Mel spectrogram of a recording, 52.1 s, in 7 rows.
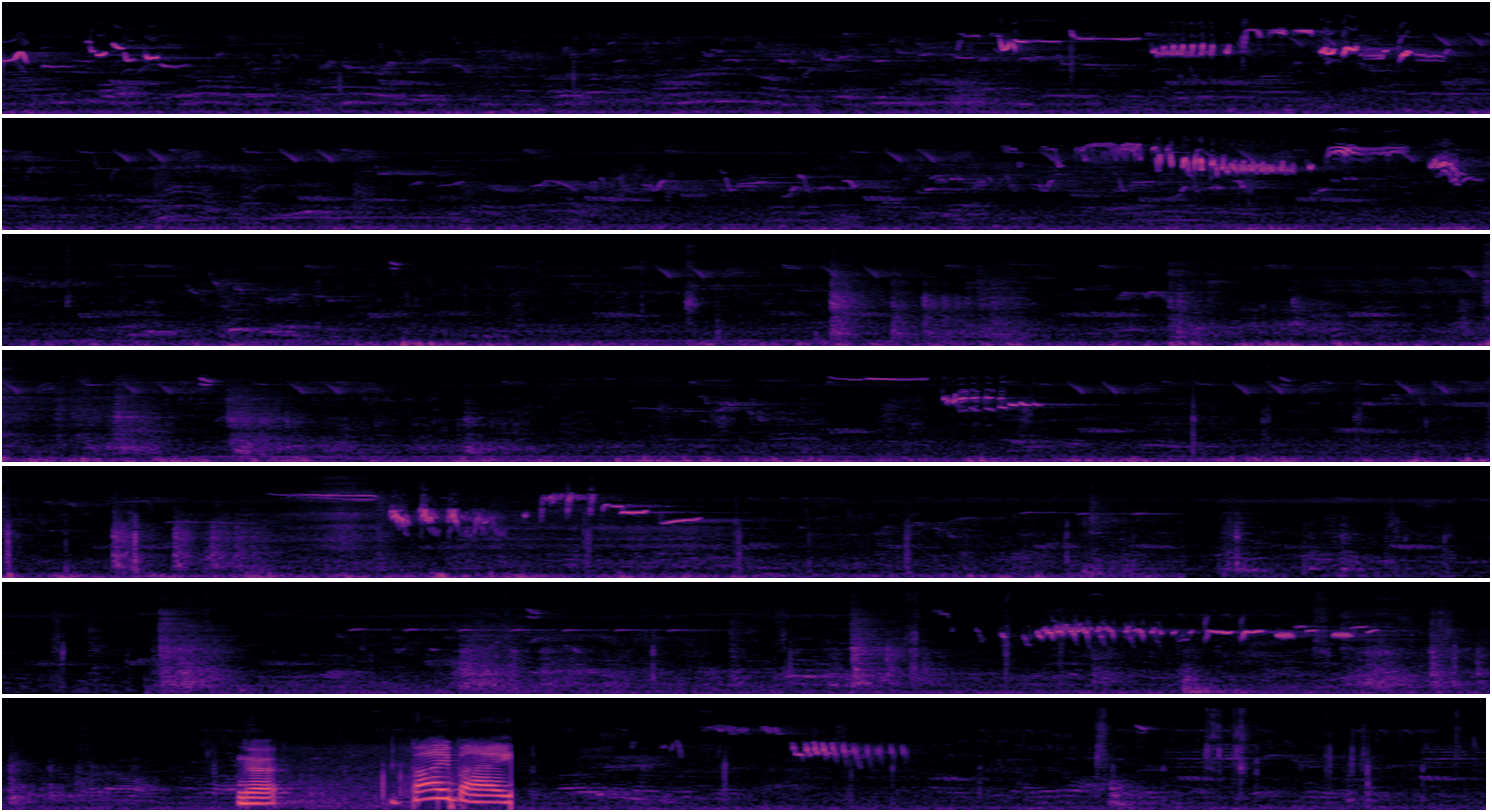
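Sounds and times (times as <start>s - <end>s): birds chirping: 0.0s - 52.0s
bird trill: 4.3s - 7.4s, 9.1s - 15.3s, 30.6s - 33.5s, 47.8s - 49.4s.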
